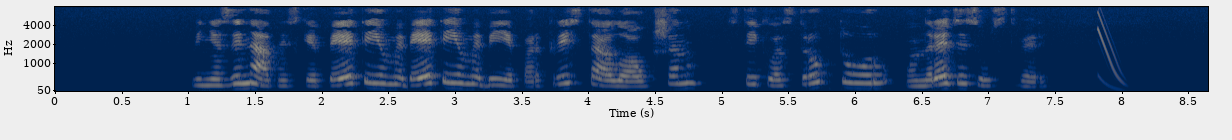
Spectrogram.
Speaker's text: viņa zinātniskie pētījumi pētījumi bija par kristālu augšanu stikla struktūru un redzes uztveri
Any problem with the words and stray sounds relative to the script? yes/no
yes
